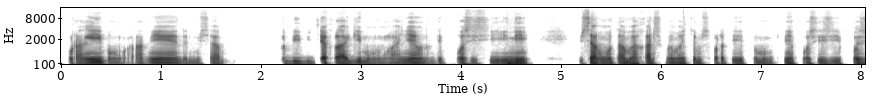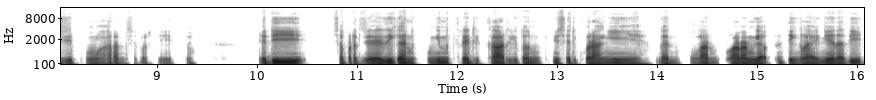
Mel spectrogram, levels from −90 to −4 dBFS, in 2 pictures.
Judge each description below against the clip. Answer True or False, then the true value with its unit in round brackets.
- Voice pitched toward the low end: True (90 Hz)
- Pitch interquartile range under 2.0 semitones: True (1.2 semitones)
